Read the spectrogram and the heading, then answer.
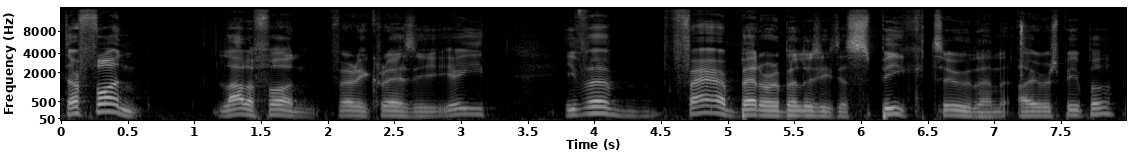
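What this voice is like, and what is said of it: Irish accent. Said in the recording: “I have a nice accent”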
